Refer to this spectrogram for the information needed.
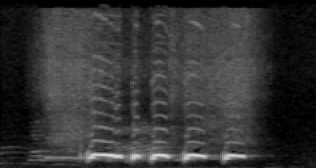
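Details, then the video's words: Local zebra dove, a loud singer used as a lure for trapping: a soft low lead-in, then four strong, evenly spaced cooing notes at a mid pitch, each slightly rolling, over about one second. No other sounds. "Suara Perkutut Lokal Kencang, Bagus Buat Pikat dan Pancingan"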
